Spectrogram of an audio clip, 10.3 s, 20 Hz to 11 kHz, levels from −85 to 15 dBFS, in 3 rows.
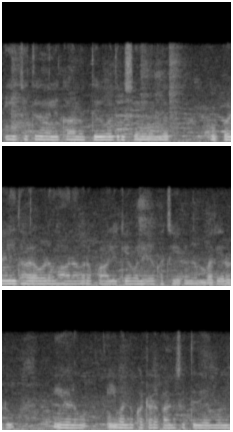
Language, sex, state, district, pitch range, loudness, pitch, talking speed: Kannada, male, Karnataka, Dharwad, 210-235 Hz, -16 LUFS, 225 Hz, 95 wpm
